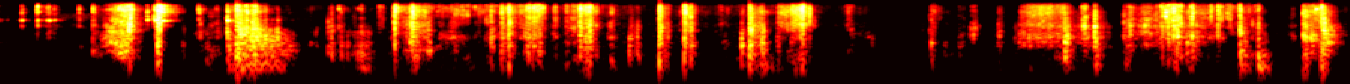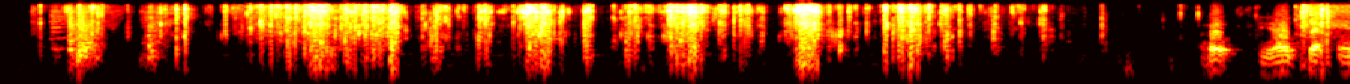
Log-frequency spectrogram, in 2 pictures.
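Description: Sealed trading-card box being slit open and its plastic and foil wrapping torn off: a long run of irregular crinkling, crackling and tearing, which pauses briefly about six seconds in. A voice starts near the end.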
